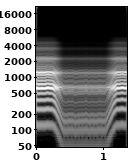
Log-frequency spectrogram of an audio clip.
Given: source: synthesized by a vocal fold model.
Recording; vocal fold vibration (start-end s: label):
sustained vowel that changes in the middle
0.00-0.23 s: 124.8 Hz, open quotient 0.31
0.43-1.03 s: 48.7 Hz, open quotient 0.29
1.23-1.37 s: 124.8 Hz, open quotient 0.31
